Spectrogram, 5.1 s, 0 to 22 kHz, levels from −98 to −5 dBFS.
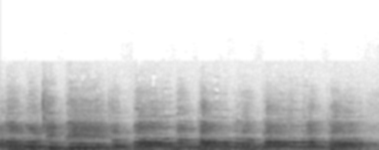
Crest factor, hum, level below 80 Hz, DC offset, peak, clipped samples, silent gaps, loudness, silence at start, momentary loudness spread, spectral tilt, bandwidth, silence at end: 14 dB; none; -54 dBFS; under 0.1%; -10 dBFS; under 0.1%; none; -24 LUFS; 0 s; 4 LU; -5 dB/octave; 11.5 kHz; 0 s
